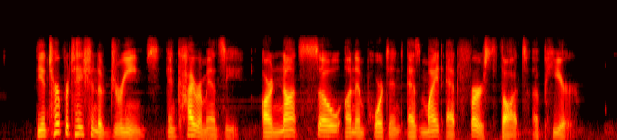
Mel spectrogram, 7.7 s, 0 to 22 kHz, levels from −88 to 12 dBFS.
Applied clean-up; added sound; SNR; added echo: neural separator model SepFormer DNS4.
